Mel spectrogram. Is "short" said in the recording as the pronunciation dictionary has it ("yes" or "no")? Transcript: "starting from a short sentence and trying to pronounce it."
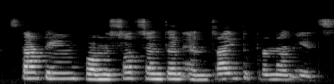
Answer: no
